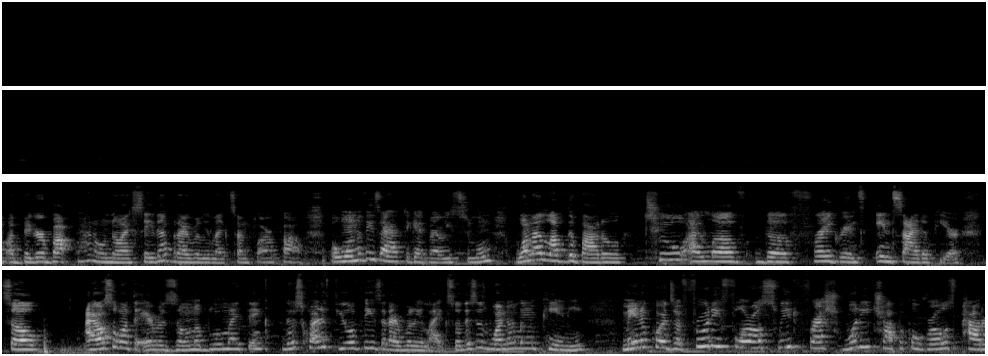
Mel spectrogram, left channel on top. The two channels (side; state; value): left; silent; 56 dB below the other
